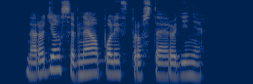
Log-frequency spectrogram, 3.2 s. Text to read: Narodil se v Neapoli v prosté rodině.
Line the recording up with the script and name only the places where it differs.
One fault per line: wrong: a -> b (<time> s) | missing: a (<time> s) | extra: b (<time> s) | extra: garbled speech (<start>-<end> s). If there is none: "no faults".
no faults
